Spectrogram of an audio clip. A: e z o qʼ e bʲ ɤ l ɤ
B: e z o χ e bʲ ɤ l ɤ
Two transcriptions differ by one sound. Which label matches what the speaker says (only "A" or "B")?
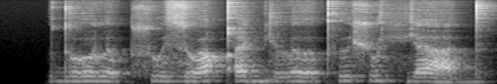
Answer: A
